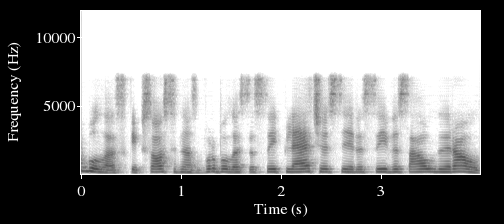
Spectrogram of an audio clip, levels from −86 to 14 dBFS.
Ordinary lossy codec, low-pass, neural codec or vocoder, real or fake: MP3, 96 kbps; 7.2 kHz; codec, 16 kHz, about 1 kbps, DyCAST, with the encoder's durations; fake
